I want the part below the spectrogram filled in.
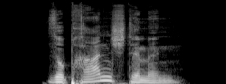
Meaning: plural of Sopranstimme
- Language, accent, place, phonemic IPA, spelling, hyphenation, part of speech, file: German, Germany, Berlin, /zoˈpʁaːnˌʃtɪmən/, Sopranstimmen, So‧pran‧stim‧men, noun, De-Sopranstimmen.ogg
